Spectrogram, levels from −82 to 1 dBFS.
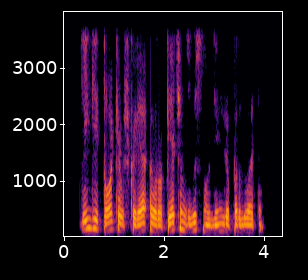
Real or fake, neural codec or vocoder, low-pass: real; none; 3.6 kHz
